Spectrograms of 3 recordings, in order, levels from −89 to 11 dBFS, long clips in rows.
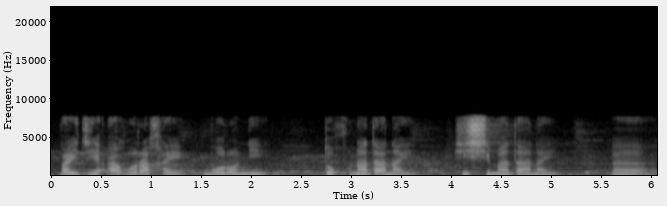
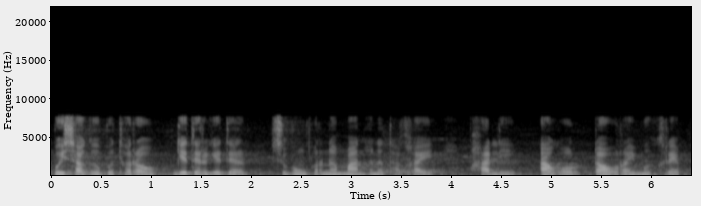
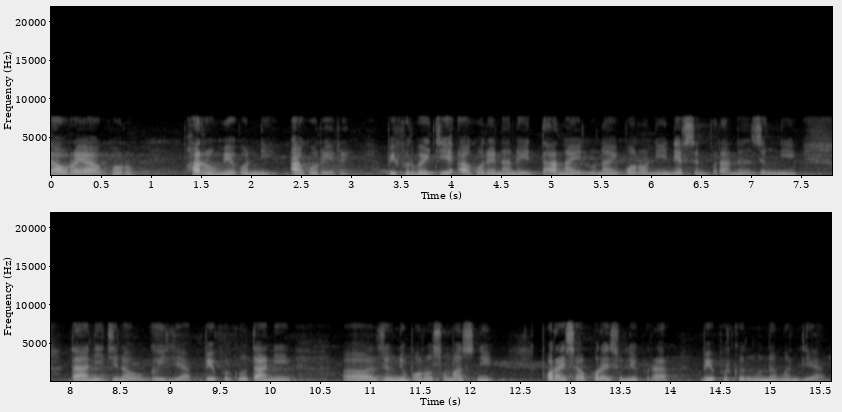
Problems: none marked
